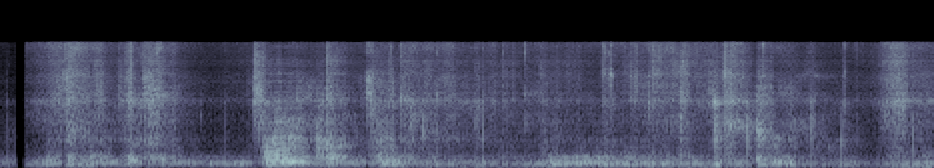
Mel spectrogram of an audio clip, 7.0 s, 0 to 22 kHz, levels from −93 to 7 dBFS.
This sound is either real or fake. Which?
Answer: fake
